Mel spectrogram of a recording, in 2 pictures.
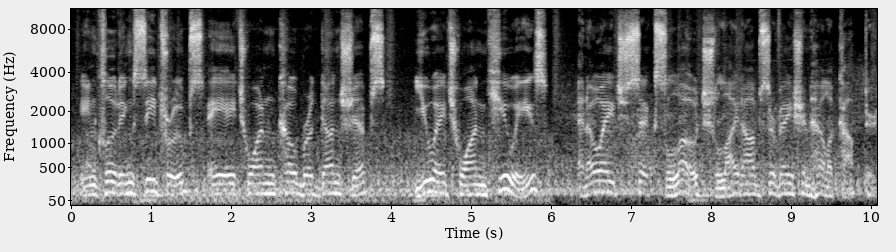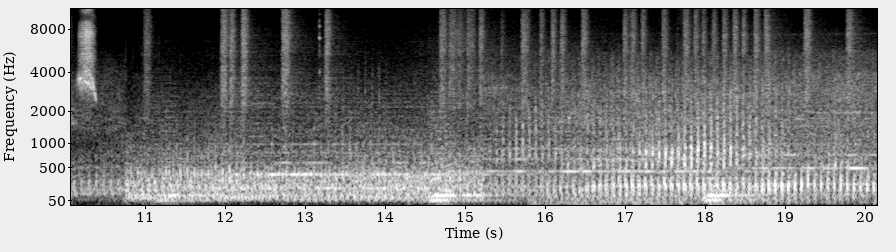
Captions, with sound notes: including C Troop's AH-1 Cobra gunships, UH-1 Hueys, and OH-6 Loach light observation helicopters. (blades whirring) (patriotic music)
